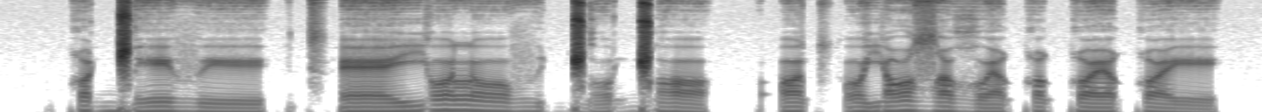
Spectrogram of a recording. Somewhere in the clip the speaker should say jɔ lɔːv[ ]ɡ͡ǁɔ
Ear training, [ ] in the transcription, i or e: i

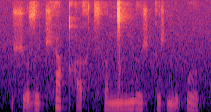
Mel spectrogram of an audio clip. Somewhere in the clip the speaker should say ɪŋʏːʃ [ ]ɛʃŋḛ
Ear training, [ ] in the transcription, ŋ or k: k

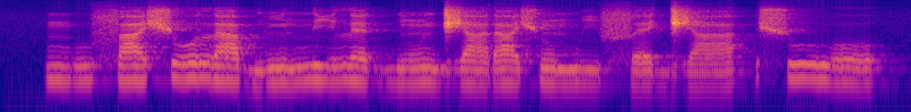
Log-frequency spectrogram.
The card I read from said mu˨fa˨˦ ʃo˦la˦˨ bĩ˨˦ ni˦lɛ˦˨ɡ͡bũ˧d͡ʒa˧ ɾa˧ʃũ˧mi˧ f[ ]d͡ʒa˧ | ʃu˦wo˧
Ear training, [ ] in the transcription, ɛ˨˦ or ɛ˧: ɛ˧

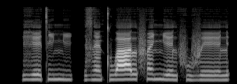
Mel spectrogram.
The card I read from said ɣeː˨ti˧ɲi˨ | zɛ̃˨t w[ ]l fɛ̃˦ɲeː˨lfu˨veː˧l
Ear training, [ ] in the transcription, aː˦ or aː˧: aː˧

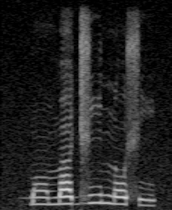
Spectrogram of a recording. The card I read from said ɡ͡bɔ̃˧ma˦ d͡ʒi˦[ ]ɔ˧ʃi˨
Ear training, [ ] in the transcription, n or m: n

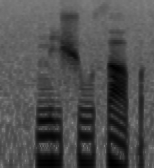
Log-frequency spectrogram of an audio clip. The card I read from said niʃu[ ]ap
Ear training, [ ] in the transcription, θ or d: θ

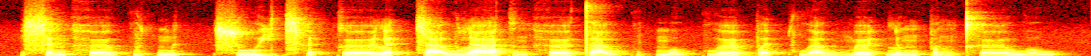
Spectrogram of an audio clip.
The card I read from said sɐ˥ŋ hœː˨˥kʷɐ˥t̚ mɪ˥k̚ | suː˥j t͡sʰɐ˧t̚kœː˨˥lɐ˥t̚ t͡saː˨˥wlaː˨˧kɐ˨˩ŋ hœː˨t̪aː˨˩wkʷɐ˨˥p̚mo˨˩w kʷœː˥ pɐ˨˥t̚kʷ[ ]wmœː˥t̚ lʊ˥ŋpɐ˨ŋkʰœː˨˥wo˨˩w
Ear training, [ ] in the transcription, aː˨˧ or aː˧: aː˧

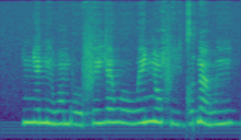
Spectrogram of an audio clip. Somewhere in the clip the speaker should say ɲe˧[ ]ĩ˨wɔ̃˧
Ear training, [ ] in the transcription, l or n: n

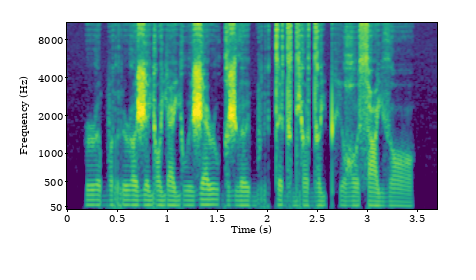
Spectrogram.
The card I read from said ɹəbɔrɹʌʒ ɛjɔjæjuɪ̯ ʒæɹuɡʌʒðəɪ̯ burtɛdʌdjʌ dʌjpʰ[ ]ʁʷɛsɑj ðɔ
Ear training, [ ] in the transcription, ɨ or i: i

